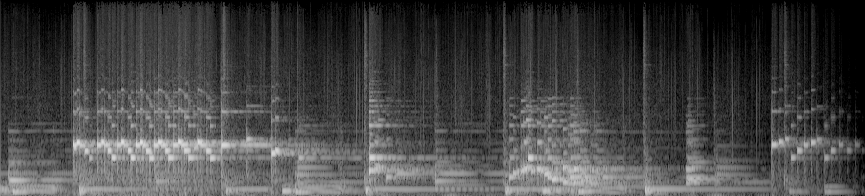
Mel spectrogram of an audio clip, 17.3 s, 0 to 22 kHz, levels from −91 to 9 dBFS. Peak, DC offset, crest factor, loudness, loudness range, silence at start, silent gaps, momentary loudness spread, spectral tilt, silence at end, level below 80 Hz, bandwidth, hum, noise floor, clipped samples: -2 dBFS; under 0.1%; 16 dB; -15 LUFS; 15 LU; 0 s; none; 22 LU; -6.5 dB/octave; 0.3 s; -42 dBFS; 19.5 kHz; none; -43 dBFS; under 0.1%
